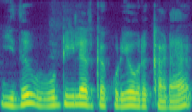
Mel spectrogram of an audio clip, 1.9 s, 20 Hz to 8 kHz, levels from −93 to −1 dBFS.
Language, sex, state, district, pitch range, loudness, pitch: Tamil, male, Tamil Nadu, Nilgiris, 135-165 Hz, -17 LUFS, 145 Hz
